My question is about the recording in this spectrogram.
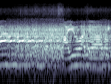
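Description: Speech: a man talking into a handheld microphone, in a low-fidelity recording with little treble.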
